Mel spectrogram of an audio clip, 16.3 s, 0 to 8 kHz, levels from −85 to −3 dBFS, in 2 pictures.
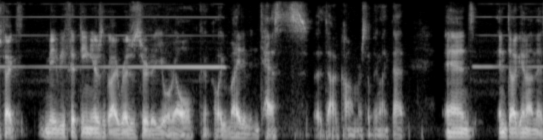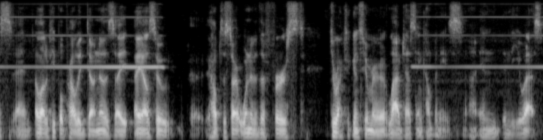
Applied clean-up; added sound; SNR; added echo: none; Wind instrument, woodwind instrument; 16 dB; none.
